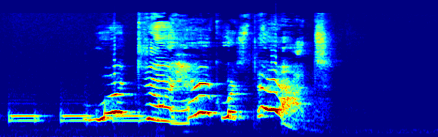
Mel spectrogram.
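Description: A young woman speaks with animation, her voice rising and falling.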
